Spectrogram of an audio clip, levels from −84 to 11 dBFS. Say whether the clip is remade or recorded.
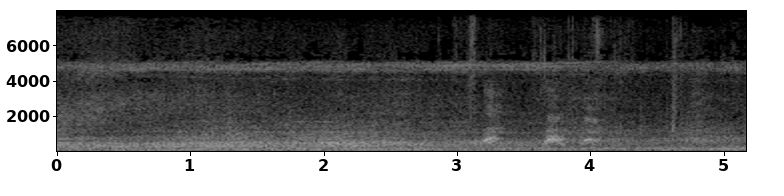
recorded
